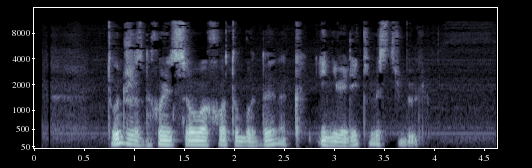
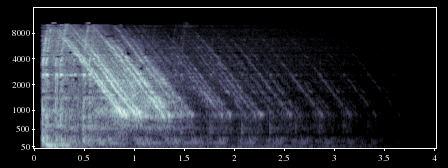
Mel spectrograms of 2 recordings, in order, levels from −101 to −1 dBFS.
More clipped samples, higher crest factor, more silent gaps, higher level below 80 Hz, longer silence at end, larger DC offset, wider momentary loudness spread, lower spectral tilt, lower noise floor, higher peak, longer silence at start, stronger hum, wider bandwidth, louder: neither; about the same, 20 dB vs 20 dB; neither; second, -56 dBFS vs -50 dBFS; second, 0.8 s vs 2.55 s; neither; first, 14 LU vs 11 LU; first, -5.5 dB/octave vs -0.5 dB/octave; second, -60 dBFS vs under -90 dBFS; second, -10 dBFS vs -4 dBFS; first, 0.75 s vs 0.05 s; neither; about the same, 11.5 kHz vs 11 kHz; second, -28 LUFS vs -16 LUFS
